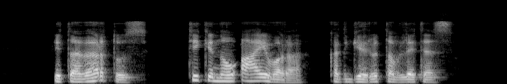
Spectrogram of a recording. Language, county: Lithuanian, Kaunas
